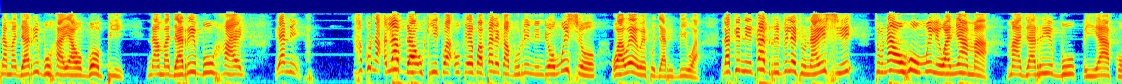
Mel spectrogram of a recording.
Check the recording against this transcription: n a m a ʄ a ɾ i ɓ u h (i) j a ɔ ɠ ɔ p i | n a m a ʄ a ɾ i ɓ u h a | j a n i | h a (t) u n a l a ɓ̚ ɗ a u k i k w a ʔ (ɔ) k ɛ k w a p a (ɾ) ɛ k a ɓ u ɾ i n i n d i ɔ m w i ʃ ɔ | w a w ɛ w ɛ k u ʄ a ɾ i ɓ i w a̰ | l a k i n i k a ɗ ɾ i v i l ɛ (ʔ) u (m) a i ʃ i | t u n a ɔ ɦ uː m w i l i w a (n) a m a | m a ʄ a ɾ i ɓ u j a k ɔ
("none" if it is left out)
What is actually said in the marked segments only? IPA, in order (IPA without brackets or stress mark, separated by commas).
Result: a, k, u, l, t, n, ɲ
